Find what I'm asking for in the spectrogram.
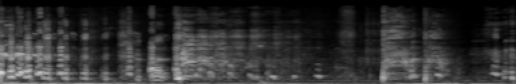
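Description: Several harsh, close coughs burst out amid snickering laughter, with a couple of loud hacking fits standing out between quieter chuckles.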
